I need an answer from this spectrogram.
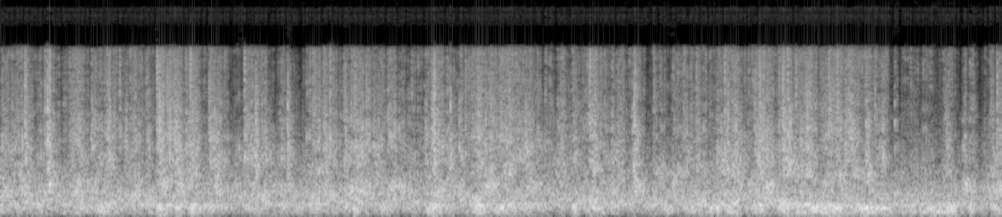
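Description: Many fireworks going off across a city at once: a dense, continuous crackling and popping of countless distant bursts that merge into a steady rumble.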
